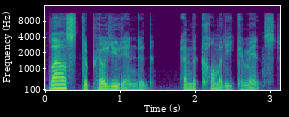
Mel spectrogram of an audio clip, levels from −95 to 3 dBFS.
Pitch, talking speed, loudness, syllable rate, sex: 105 Hz, 170 wpm, -20 LUFS, 5.7 syllables/s, male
